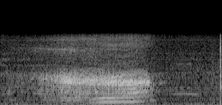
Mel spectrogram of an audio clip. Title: Loud snoring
